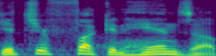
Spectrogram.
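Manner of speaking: put-on yell. Retelling watching a hitter at a bar, imitating own scream. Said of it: "I'm just screaming".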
